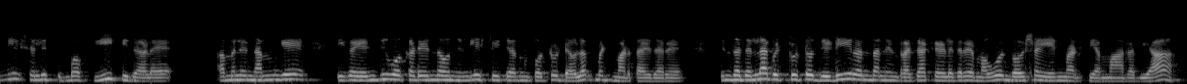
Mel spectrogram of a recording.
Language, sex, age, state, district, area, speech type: Kannada, female, 60+, Karnataka, Bangalore Rural, rural, conversation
